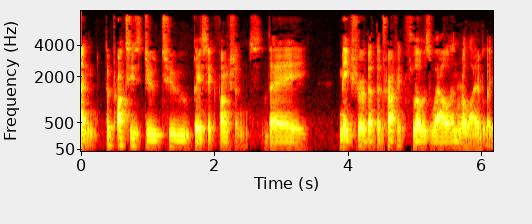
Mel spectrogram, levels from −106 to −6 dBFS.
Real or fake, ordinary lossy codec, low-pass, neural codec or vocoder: real; MP3, 32 kbps; 7.2 kHz; none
